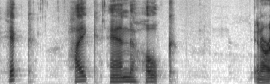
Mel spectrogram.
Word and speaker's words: hic: vowels really matter because there's another Latin word, hic, with a long I that actually means right here. And you don't want to say hic when you mean hic.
